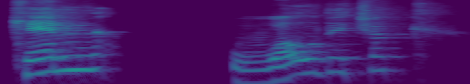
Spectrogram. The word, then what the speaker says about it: Ken Waldichuk: I'm going to move on to, can you help me with this pronunciation? Ken Waldichuk. – Like that.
